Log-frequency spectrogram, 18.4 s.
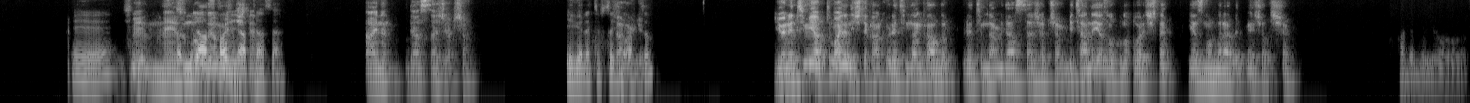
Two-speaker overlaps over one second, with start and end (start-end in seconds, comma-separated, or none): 1.6-3.2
